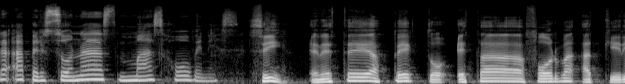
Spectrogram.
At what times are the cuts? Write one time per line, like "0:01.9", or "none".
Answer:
none

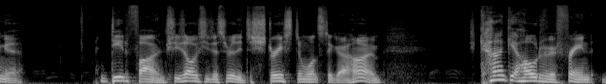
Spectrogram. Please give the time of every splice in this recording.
0:01.7

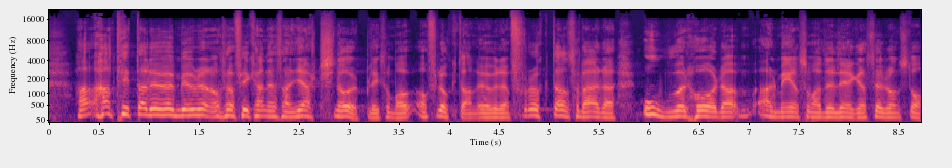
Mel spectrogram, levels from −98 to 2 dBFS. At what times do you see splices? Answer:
none

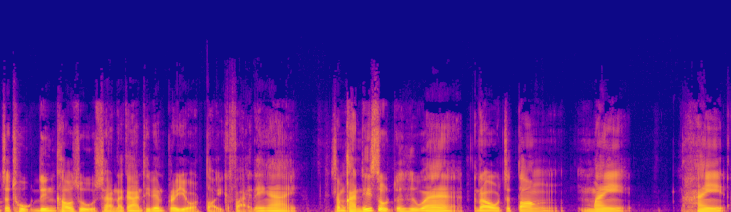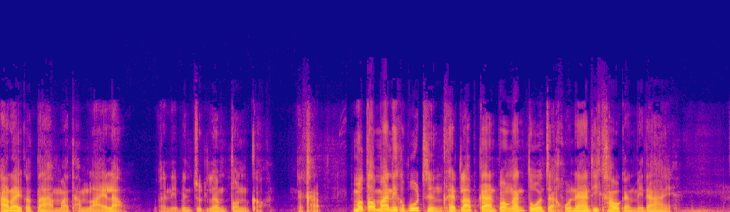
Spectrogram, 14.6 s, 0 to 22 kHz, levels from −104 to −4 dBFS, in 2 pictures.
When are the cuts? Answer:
none

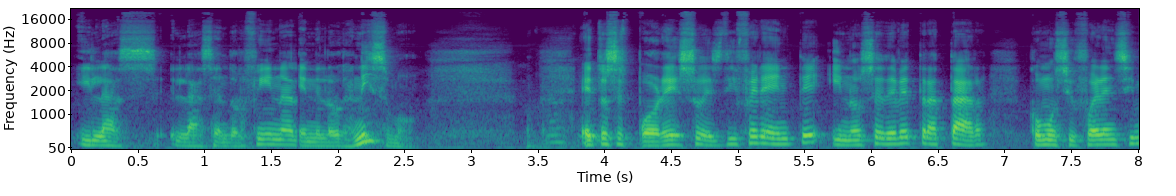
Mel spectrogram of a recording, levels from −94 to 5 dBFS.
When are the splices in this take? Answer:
0:01.7
0:03.4

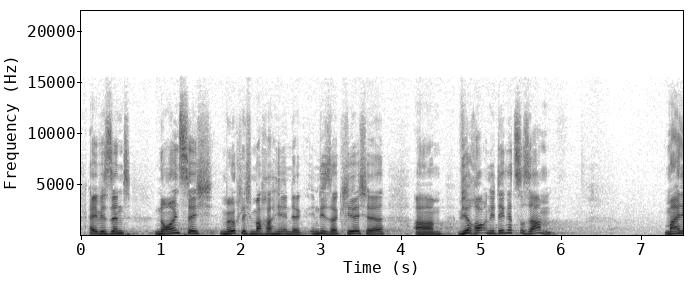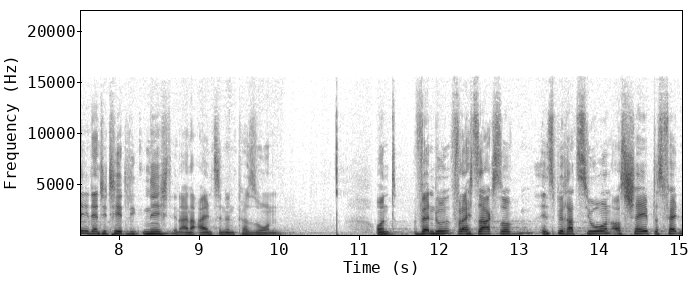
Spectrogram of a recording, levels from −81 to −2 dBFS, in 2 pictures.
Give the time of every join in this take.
none

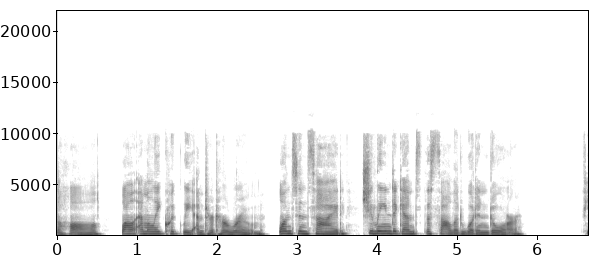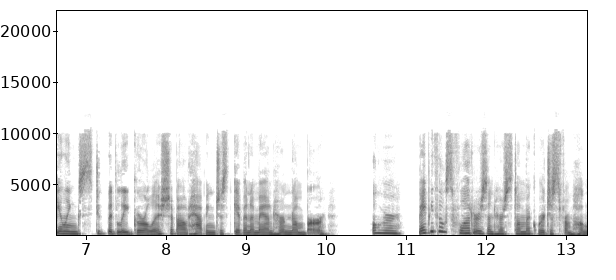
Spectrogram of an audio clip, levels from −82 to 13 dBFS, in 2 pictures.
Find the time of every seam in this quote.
0:02.7
0:11.0

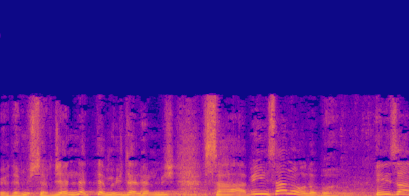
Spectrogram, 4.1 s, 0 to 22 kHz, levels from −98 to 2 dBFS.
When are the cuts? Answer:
none

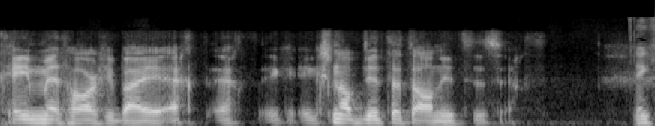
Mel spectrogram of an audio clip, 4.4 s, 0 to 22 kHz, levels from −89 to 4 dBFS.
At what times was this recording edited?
none

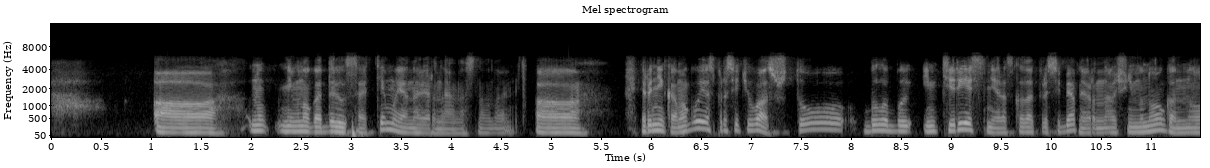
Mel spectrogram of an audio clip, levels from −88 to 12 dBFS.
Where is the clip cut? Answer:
0:04.7
0:10.3

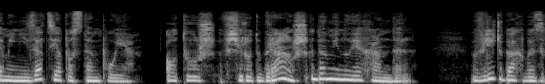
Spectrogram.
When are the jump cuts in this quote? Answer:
0:01.6
0:03.1

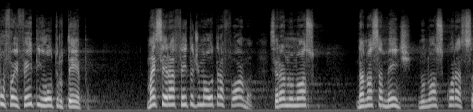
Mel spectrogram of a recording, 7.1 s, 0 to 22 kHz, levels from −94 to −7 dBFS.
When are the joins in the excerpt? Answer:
none

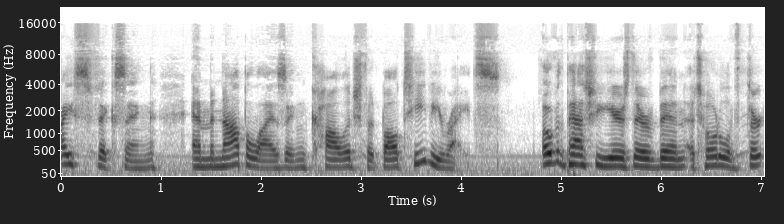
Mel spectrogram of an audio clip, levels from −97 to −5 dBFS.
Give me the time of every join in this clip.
0:04.8

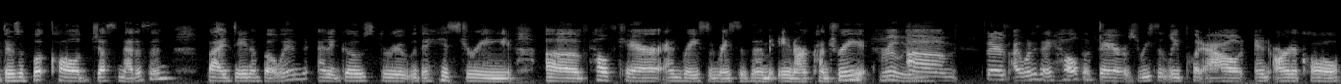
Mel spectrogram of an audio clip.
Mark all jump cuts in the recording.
0:08.7
0:10.1

